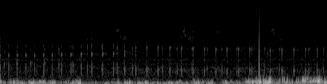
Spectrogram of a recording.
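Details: White stork pair bill-clattering to bond after arriving at their nest on a late medieval castle in Extremadura, where they also mate: a rapid, hollow wooden rattle of dense clicks for about three seconds, swelling louder, with faint bird notes behind.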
